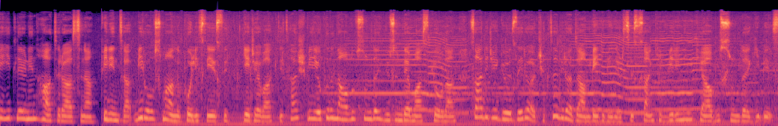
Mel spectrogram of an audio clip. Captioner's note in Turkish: Yağmur sesi; Müzik - Gerilim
